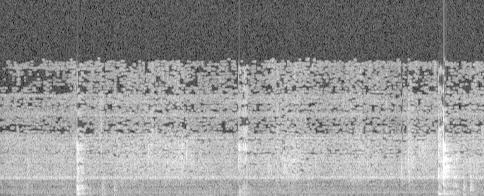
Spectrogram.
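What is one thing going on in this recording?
A metal fork clinks against a plastic bowl.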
